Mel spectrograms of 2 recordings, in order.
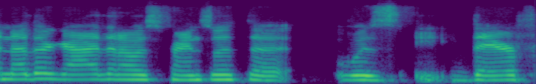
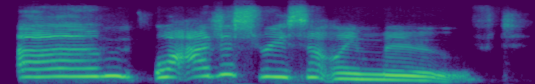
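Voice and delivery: drawn-out high um, then an excuse; stall, then bluff your way out; hesitant bluff; 7 semitones higher, slower than usual. Retold or imitated. Bluffing about her fake address.

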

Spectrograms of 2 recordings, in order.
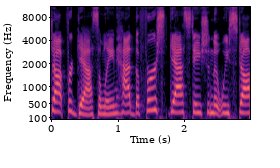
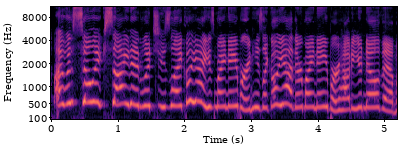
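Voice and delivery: higher, eager retelling; excited; 9 semitones higher, faster than usual. Real, not acted. Telling the host about the neighbor, excited and higher. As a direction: bubble over with the news.

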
